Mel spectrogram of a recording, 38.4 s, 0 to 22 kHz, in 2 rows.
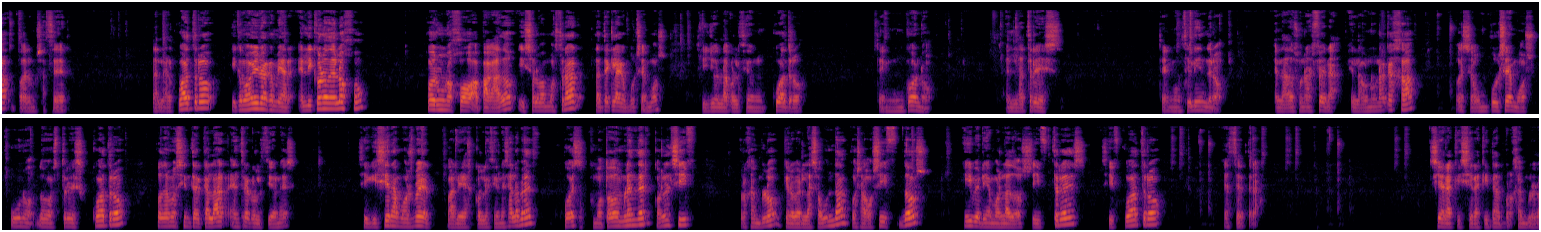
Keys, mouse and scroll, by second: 0.2 click, 0.6 c, 2.0 4, 8.5 shift+a, 11.8 3, 12.5 shift+a, 15.4 2, 16.1 1, 17.2-17.8 scroll down 3, 18.0 shift+middle click, 19.2 2, 19.6 3, 20.0 4, 22.2 1, 24.4 click, 24.8 g, 30.6 shift+2, 32.4 shift+3, 32.9 shift+4, 34.0 click, 34.2 g, 35.4 click, 35.7 g.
